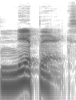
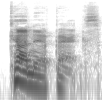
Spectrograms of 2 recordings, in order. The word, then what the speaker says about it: Knipex: to somebody that just doesn't know how to pronounce canipex it's nip x and everybody knows it's nip x no they don't it's pronounced cun fx okay so that's salt anyway just kind of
